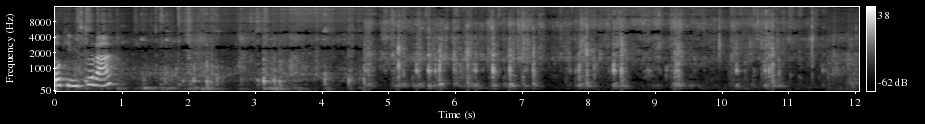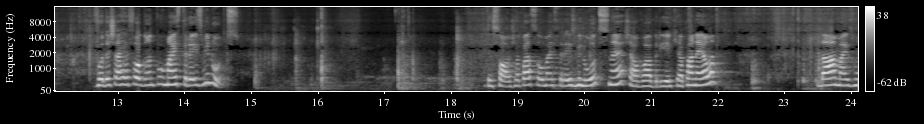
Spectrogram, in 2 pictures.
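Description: A plastic paddle scrapes and stirs rice in a metal pot.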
